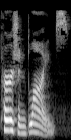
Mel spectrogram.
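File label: "Persian blinds", English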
